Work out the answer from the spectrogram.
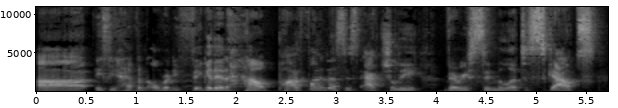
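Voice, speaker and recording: A man's voice: fairly high pitch, very animated, moderate pace, bright, forceful tone. Male pastor, from malaysia, church announcements, chatty asides, livestreamed service. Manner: chatty, self-deprecating asides with light laughs. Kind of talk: church announcements and prayer before a sermon. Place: church service, streamed live.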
